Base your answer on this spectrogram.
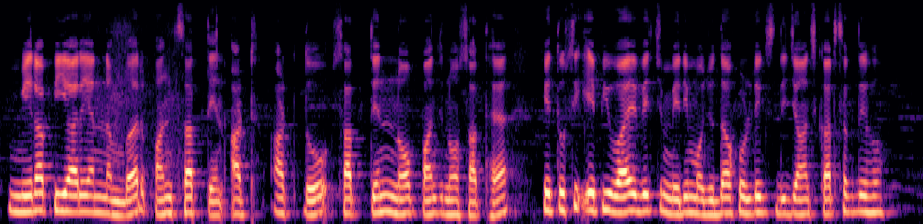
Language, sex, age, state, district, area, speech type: Punjabi, male, 18-30, Punjab, Pathankot, rural, read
